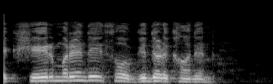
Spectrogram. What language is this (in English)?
Saraiki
